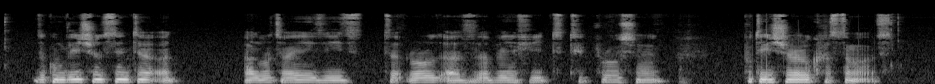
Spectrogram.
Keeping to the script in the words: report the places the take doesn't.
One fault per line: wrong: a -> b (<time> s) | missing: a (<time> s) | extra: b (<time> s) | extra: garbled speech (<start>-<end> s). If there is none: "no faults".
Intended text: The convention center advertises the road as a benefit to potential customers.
no faults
